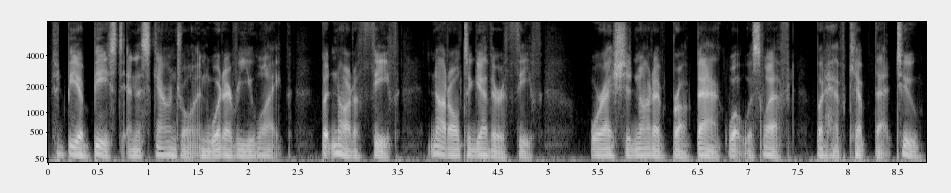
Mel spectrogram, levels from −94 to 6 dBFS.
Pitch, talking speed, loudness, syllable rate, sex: 85 Hz, 240 wpm, -21 LUFS, 5.6 syllables/s, male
